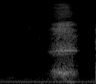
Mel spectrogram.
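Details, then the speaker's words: A single sharp, hissing burst of air through nose and mouth after a tickling build-up, from an adult man; sneeze. "Oh, it's tickling. Oh, it's tickling. You can see. I can you see again. Oh my God. One more."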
